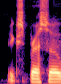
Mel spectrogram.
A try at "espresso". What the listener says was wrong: espresso. Espresso. Espresso.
